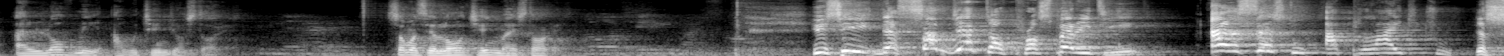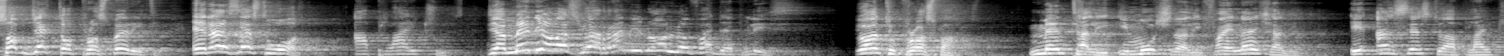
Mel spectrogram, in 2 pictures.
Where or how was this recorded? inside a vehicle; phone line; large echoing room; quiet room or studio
large echoing room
